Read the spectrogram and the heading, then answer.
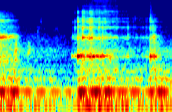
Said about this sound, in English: That background noise was me slurping. I'm already done.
